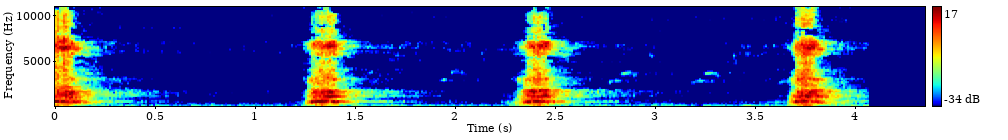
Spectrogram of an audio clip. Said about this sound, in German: Und diese sprechende Box, die konnte nicht nur sprechen, die konnte auch Geräusche machen. Wenn man zum Beispiel gesagt hat, wie macht ein Hund? Der Hund macht.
